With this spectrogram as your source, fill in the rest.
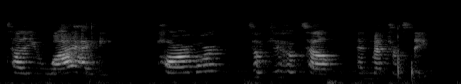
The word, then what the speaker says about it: Paramore: you why i hate paramore tokyo hotel and metro state for one it's not paramore it's paramore okay say it right paramore first off i obviously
